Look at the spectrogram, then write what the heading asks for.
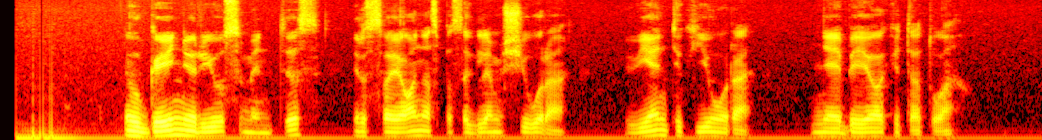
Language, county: Lithuanian, Utena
